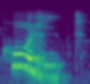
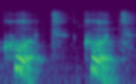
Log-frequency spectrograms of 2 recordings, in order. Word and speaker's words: could: Ojo a la pronunciación, no se dice could, no. Aquí se omite la L, sino could, ¿listo? Y se omite la O también, could. Y la D, pues se resalta, could.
